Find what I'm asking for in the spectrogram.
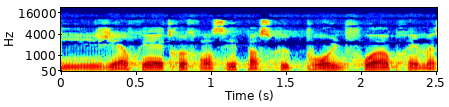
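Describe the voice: With a dark, mellow tone, a man talks at a fairly low pitch with ordinary pitch variation.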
